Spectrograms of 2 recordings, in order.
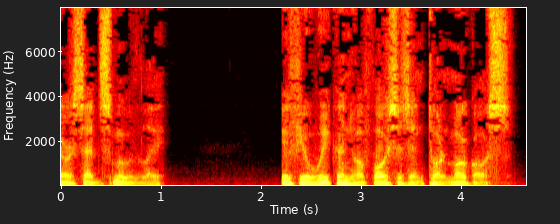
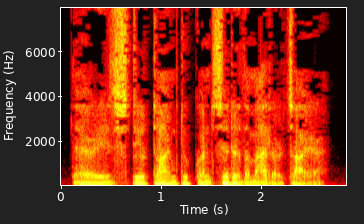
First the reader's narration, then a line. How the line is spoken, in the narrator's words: Brador added in a reasonable tone of voice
